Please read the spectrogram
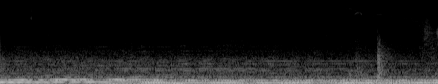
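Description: Dark ambient background music: a low sustained drone, with a deeper bass note coming in about a second and a half in.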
